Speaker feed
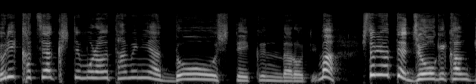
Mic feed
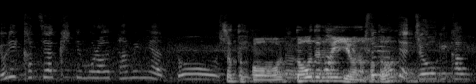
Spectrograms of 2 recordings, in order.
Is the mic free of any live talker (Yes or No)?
No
